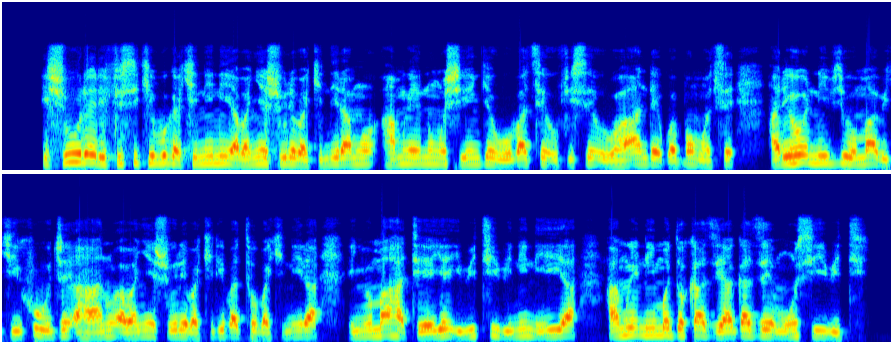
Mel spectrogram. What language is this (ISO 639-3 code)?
run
